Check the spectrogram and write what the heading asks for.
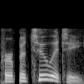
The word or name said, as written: perpetuity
